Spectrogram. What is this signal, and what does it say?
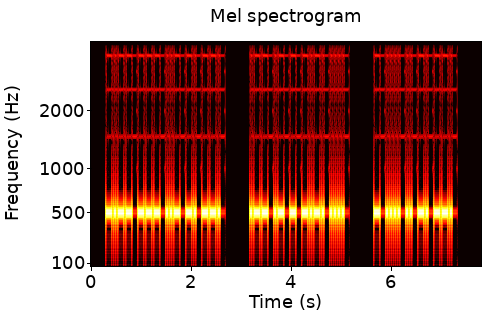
Morse code, heard as a keyed tone, about 30 wpm, 500 Hz. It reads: YOUNG WATCH THING
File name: lesson / web / basic500-25wpm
